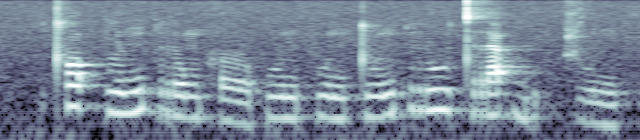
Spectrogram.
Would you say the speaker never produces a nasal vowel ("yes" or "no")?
yes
